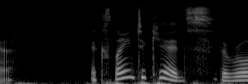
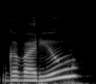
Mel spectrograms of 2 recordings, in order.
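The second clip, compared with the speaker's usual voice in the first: Говорю with the last syllable -рю hit louder; Говорю, final -рю stressed and loud; stress on the end; 5 dB louder than usual. Shown as a demonstration. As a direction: lean on the ending of Говорю. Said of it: "stress on the end".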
